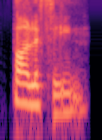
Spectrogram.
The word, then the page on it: polythene: Indian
